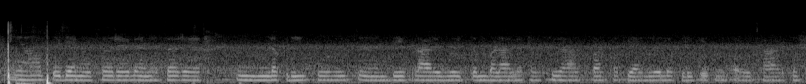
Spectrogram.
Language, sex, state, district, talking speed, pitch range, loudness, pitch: Hindi, female, Punjab, Fazilka, 185 wpm, 190-195 Hz, -29 LUFS, 195 Hz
